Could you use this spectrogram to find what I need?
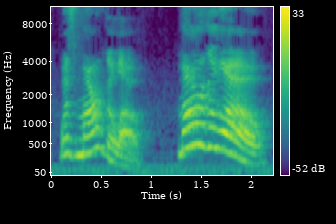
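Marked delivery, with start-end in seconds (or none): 1.3-2.2 high, loud joyful cry of a name; cried out. A narrator's reading. Stuart crying out to Margalo, loud and glad. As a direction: call her name out in glad surprise. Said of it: "cried Stuart".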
